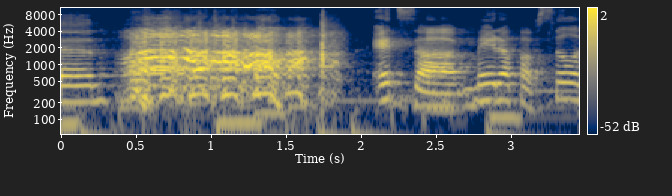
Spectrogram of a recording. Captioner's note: laughing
